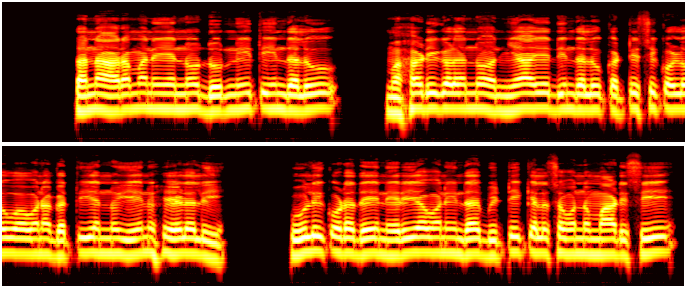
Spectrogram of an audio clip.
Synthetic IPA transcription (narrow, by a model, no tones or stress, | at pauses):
t̪ɐnːɐaːɾɐmɐnɛjɐnːud̪uɾniːt̪ijind̪ɐluː | mɐhɐɽiɡɐɭɐnːuɐnjaːjɐd̪ind̪ɐlukɐʈːisikɔɭːuʋɐːʋɐnɐɡɐt̪ːijɐnːue̞ːnuɦɛːɭɐli | kuːlikɔɽɐd̪e̞nɛɾɛjɐʋɐnind̪ɐbiʈːikɛlɐsɐʋɐnːumaːɽisi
